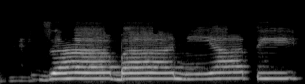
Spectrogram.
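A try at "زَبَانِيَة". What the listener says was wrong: Enggak, zanya pendek Umi. Zabaniyati.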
